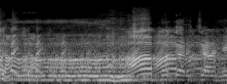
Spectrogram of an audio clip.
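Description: A man's voice chanting a naat with no instruments, drawing out one long held note that glides upward about one and a half seconds in.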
